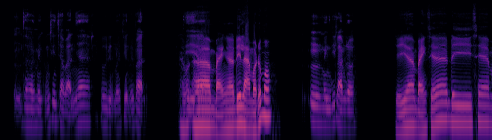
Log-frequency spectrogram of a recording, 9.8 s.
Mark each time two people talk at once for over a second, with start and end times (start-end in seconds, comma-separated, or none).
none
